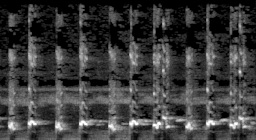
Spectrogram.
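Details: Trucukan (Yellow-vented Bulbul) ropel song used as a learning lure for other birds; short fluty whistles in quick pairs, evenly spaced, with a thin steady high background tone.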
